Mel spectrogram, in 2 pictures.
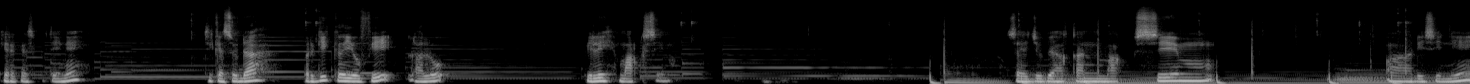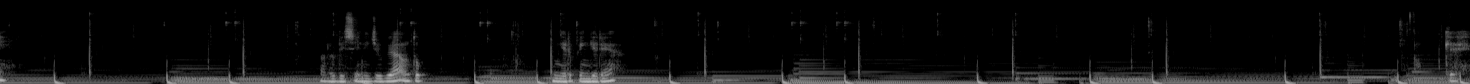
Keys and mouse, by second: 0.0-1.8 middle drag, 3.0-6.9 drag, 7.6 a, 7.7 a, 8.0-10.1 middle drag, 11.5-11.9 middle drag, 12.6 middle click, 15.0 middle click, 17.7 middle click, 19.8 middle click, 21.2 middle click, 23.4-24.0 drag, 24.5 middle click, 26.2-27.8 middle drag, 28.7-29.4 middle drag.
